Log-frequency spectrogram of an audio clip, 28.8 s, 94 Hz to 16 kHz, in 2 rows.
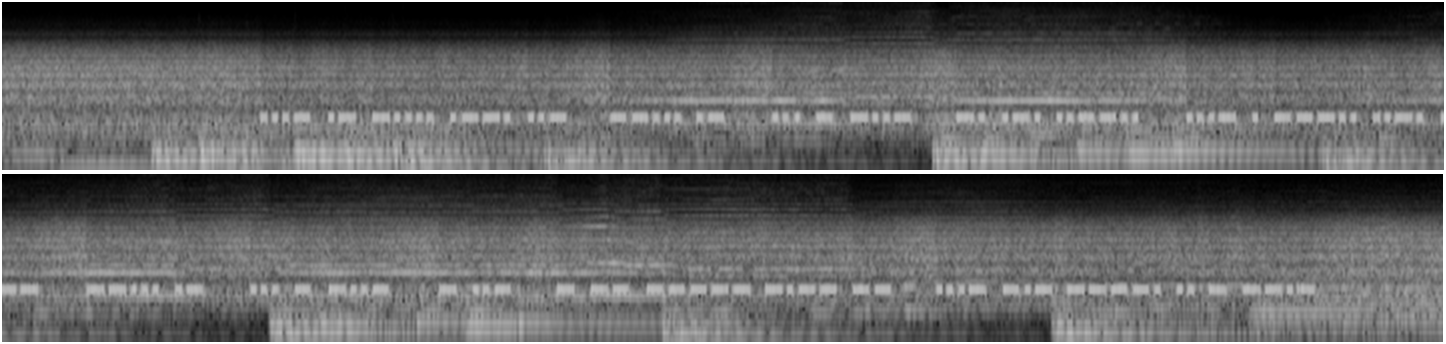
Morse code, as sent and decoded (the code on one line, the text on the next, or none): ...- .- -.... .--. ..- / --... .- / ... - -..- / -. .-. ..--.. / ...- . ---.. ..-. -- / --... .- / ... - -..- / - ..- / - -- ----- -.-- -- / ...- -.- ----. .. - --.-
VA6PU 7A STX NR? VE8FM 7A STX TU TM0YM VK9ITQ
